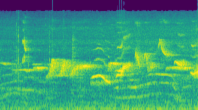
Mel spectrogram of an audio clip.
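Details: White-rumped shama delivering a many-voiced fighting song: a continuous flowing warble of gliding, slurred whistles rising and falling over steady background hiss.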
